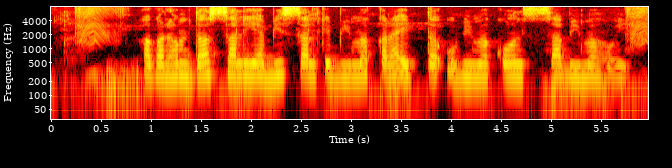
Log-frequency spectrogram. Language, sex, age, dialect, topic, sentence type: Bhojpuri, female, 18-24, Northern, banking, question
